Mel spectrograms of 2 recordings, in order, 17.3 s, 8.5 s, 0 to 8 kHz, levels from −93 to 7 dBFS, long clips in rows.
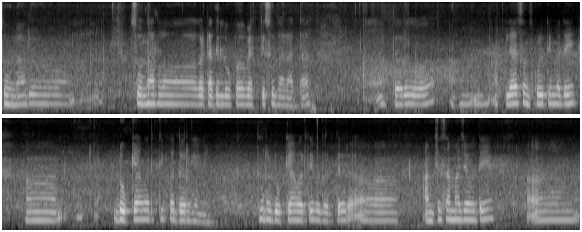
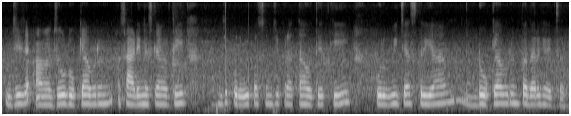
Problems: constant background noise, background conversations at intervals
